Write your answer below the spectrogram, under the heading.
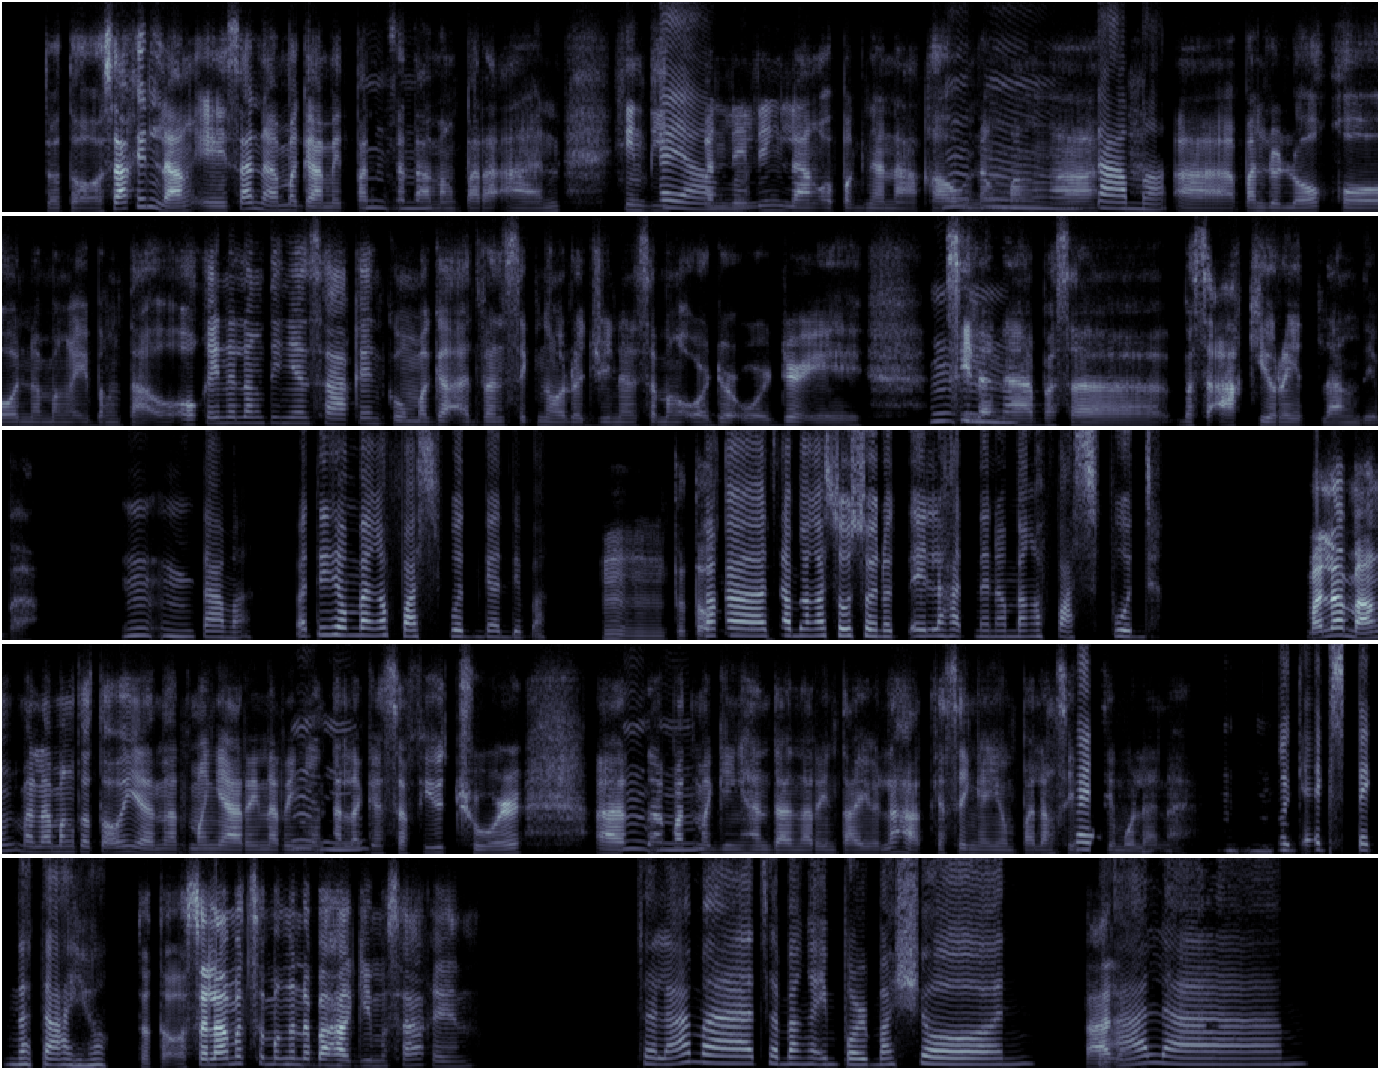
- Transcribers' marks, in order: other background noise; tapping; laughing while speaking: "tayo"
- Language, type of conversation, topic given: Filipino, unstructured, Paano nakakaapekto ang teknolohiya sa iyong trabaho o pag-aaral?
